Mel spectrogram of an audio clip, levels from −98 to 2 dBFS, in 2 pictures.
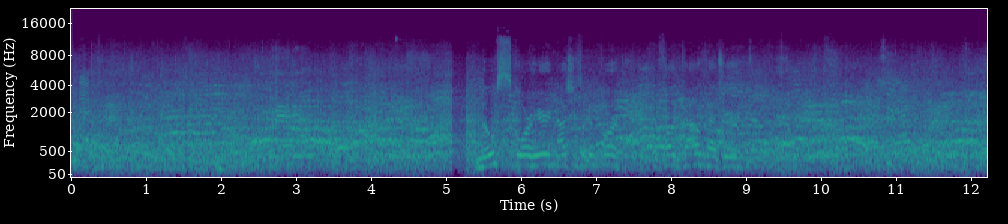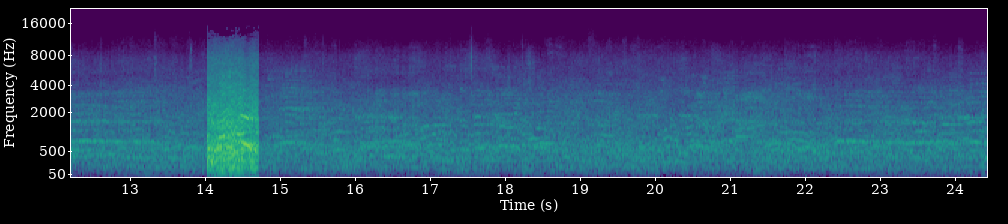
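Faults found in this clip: Sudden gain jumps: level and noise floor drop about 12 dB at 5.07–5.25 s, jump about 22 dB at 14.01–14.70 s. Likely an unramped digital gain step.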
